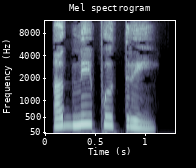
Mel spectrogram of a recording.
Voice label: "ಅಗ್ನಿಪುತ್ರಿ", Kannada

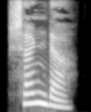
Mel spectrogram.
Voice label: "ಷಂಡ", Kannada

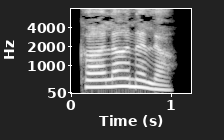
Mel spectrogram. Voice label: "ಕಲುನೆಲ", Kannada

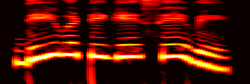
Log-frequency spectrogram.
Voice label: "ದೀವಟಿಗೆ ಸೇವೆ", Kannada

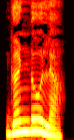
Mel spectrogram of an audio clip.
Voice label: "ಕಂಡೋಲ", kannada

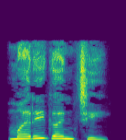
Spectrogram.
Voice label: "ಮರಿಗಂಚಿ", Kannada

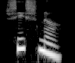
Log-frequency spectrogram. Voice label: "ಸಸಿನೆ", Kannada

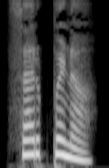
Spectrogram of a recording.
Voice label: "ಸೀರ್ಪನಿ", Kannada

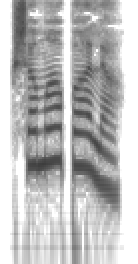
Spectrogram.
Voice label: "ಕ್ಷ್ಮಾಪಾಲ", kannada

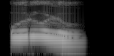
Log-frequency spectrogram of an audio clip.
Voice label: "ಉರುಳು", Kannada

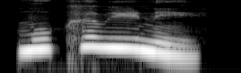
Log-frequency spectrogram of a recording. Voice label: "ಮುಖವೇಣು", Kannada

